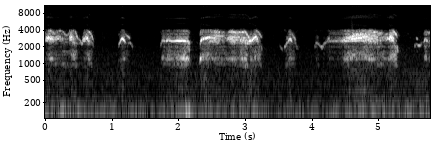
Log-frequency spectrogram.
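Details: Peregrine falcon chicks, about four weeks old, in a Cromer nest filmed by nest camera during a morning feed in June 2023, calling in loud grating bursts of half a second to a second, separated by short silences.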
